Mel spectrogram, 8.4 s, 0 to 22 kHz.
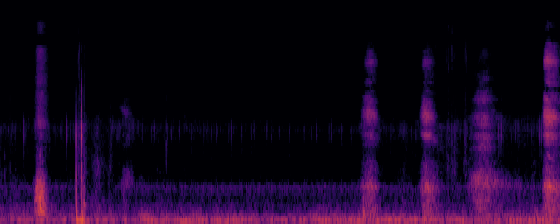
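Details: Hay fever sneezing fit, edited loop of 6½ minutes: several sharp sneeze bursts in close succession over a steady low background rumble.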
